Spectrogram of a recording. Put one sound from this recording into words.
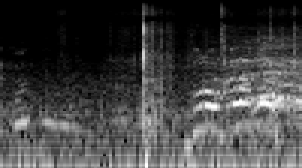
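A bat strikes a ball with a sharp crack.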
